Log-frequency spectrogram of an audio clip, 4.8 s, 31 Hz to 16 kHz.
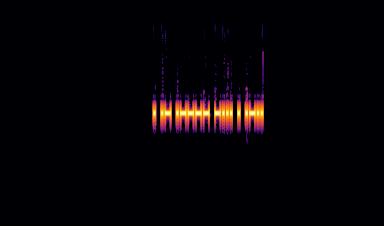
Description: Morse code, heard as a keyed tone, about 52 wpm, 700 Hz. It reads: EA1BEL
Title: DXCC-100 Call Signs - 6 Characters - Repeated 2x - 50wpm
